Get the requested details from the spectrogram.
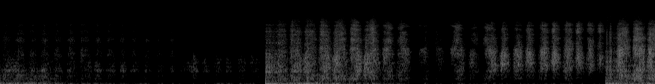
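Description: A plastic stylus tip rubs quickly back and forth across an iPad's flat, solid glass screen covered with a matte plastic screen protector, filling in color. The rapid, rhythmic strokes make a dense, bright scratching and rubbing sound that grows noticeably louder partway through, dips briefly, then swells again.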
